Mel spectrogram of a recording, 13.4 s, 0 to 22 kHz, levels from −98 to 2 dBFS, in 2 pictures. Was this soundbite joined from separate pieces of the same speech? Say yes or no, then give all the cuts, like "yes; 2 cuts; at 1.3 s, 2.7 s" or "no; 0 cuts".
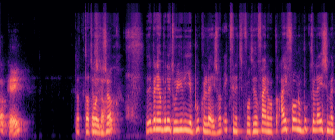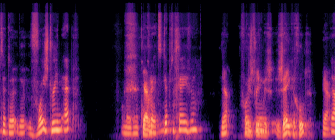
no; 0 cuts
